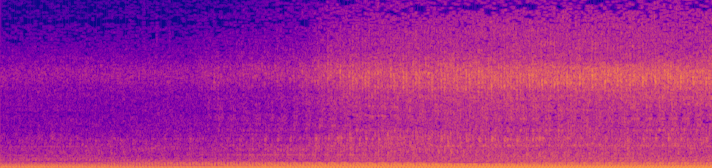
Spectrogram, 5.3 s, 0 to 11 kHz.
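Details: Land Rover 2.5 naturally aspirated 12J diesel in a 1995 Defender 110, first start after rebuild: steady, even diesel clatter at idle with no knocks or misses.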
